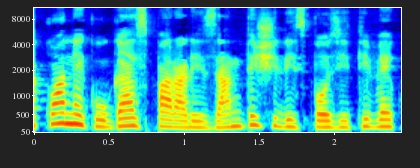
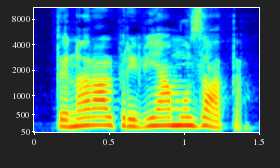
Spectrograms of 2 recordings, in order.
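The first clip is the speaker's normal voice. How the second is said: plain reading voice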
